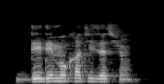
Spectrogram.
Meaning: democratization
- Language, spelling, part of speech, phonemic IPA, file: French, démocratisation, noun, /de.mɔ.kʁa.ti.za.sjɔ̃/, LL-Q150 (fra)-démocratisation.wav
